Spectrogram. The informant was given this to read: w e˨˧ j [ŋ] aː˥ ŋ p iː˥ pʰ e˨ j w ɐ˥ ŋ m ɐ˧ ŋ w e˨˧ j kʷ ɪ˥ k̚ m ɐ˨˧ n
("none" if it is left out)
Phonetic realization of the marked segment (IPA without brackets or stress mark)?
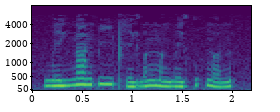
ŋ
